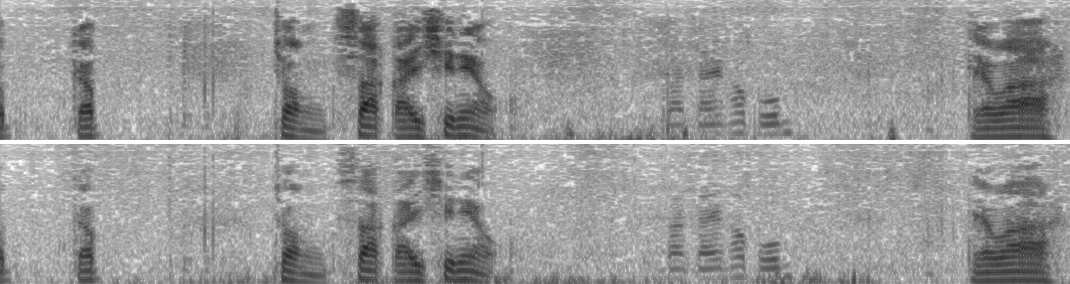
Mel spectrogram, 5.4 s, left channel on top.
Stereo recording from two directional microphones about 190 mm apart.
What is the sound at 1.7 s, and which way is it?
Speech, 15° right (ahead or behind).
